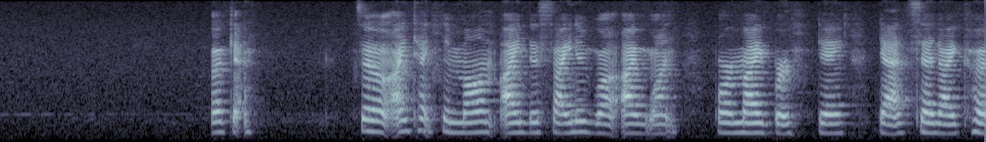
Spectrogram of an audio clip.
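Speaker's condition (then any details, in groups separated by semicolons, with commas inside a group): Brain injury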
